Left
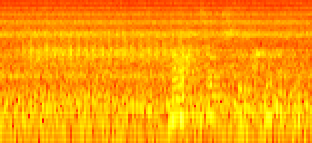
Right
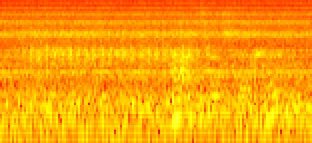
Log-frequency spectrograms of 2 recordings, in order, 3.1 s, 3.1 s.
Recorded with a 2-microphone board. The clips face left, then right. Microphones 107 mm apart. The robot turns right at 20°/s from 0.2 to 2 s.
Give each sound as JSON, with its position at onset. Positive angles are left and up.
{"t": 1.7, "sound": "a woman speaking", "side_deg": 80, "distance_m": 6.5}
